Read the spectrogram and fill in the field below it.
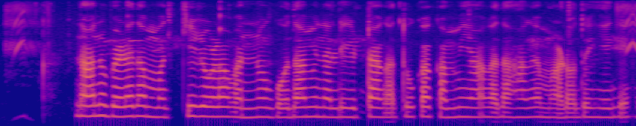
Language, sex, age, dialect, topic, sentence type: Kannada, female, 31-35, Central, agriculture, question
